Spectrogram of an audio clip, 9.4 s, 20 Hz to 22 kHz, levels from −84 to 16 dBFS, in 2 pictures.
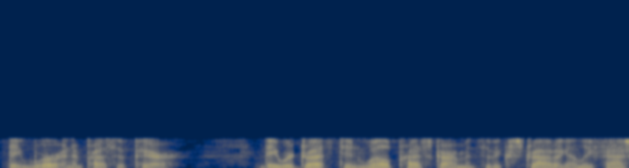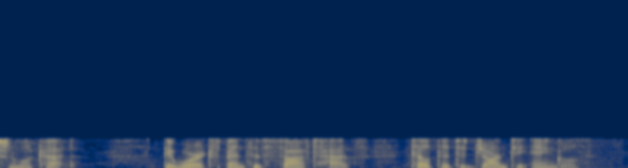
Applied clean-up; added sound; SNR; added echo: neural separator model SepFormer WHAM!.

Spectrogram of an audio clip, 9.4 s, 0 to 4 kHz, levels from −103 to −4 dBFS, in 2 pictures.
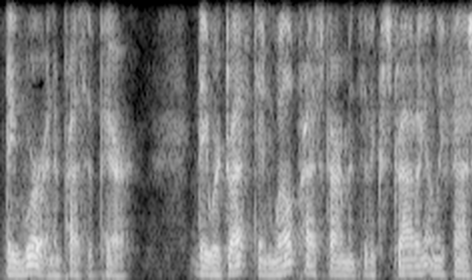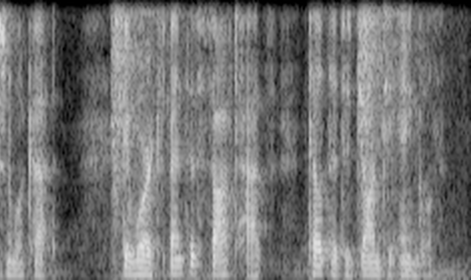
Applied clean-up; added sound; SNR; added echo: none; Shatter; 11 dB; none.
